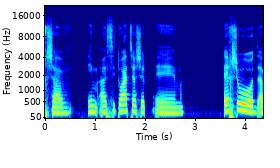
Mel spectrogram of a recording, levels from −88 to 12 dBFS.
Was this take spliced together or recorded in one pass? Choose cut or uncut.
cut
